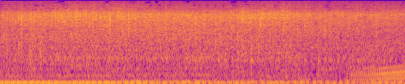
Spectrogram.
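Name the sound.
car driving past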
